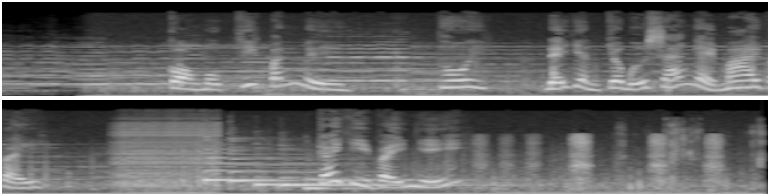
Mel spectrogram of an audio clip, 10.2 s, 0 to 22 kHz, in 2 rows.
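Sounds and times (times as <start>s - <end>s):
speech: 0.6s - 5.6s, 6.5s - 8.4s
puppy panting in quick breathy bursts: 8.0s - 10.2s.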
